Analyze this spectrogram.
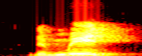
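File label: "demit", Malay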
